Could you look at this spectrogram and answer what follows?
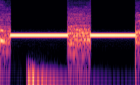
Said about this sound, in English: You gotta bleep one single word, though.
